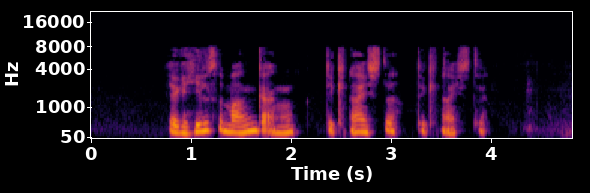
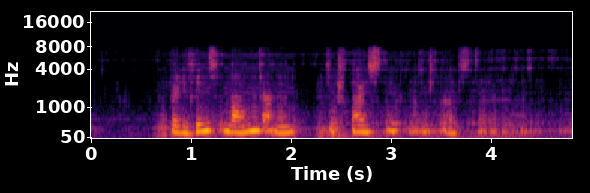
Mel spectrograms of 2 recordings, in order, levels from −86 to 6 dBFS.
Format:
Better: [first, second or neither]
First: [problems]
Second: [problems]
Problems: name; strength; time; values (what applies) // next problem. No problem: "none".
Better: first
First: none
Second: noise reduction (neural separator model SepFormer DNS4)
